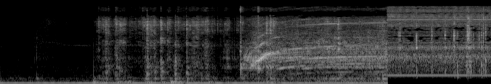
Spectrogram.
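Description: An electric hand mixer whirs loudly in a bowl.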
